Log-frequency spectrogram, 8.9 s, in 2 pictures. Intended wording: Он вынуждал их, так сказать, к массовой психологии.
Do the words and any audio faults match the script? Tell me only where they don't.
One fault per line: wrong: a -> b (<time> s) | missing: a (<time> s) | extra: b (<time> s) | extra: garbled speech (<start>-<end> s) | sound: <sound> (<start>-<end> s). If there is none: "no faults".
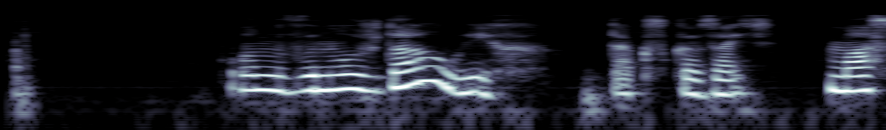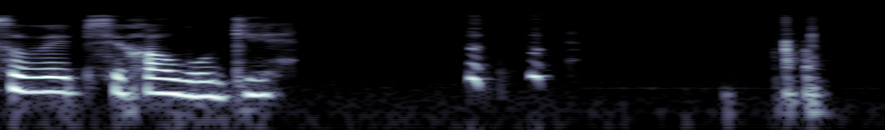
missing: к (3.9 s)
sound: laugh (6.8-7.2 s)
